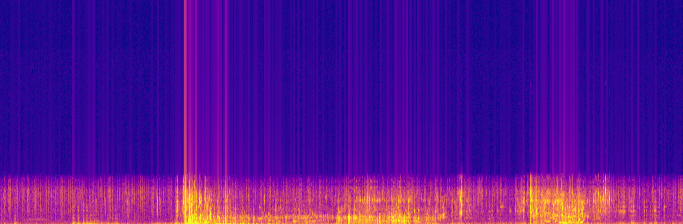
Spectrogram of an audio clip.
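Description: River water splashing and gurgling around a camera at water level that goes under the surface and comes back up. A sharp knock and splash come about four seconds in, then sloshing and gurgling. A second loud burst of splashing comes about eleven seconds in.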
